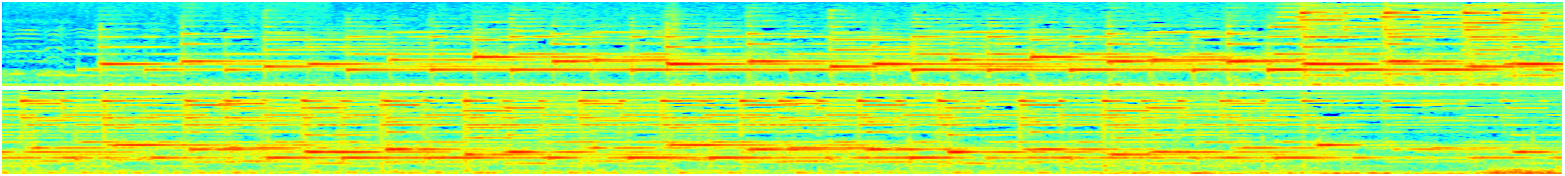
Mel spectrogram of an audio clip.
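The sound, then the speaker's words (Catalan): Instrumental music with a bright, repeating piano theme, its notes ringing steadily and growing fuller partway through, played alone without any voices at a constant, fairly loud level. “Bé, jo crec que amb aquesta música que està sonant és fàcilment identificable, no la va composar ell, tothom, el, quasi tots els oients sabran per la transcendència que va tenir que estem escoltant eh, la primera part de,”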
